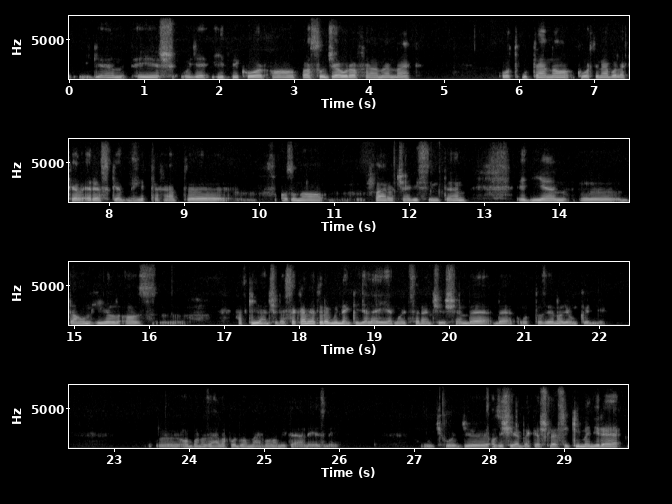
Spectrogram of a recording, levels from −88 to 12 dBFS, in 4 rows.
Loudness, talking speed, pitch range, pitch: -32 LUFS, 105 wpm, 100-110 Hz, 105 Hz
